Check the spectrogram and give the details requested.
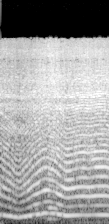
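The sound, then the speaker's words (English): A chainsaw roars as it cuts through wood, its loud buzzing engine pitch sagging and rising under the load for a couple of seconds, with no voices. “producer Laurie Sanders brings us the story of a man who carves out a living as a chainsaw artist”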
